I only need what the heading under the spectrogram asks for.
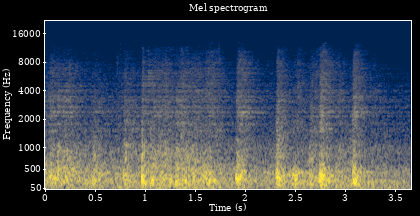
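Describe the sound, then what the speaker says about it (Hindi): The Sabarmati Express passenger train pulling out of Ujjain, heard from aboard: a steady rumble with rhythmic clickety-clack thumps of wheels over rail joints, fairly loud and close, no one speaking. "उसके बाद हमारी ट्रेन को उज्जैन से डिपार्चर मिला।"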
